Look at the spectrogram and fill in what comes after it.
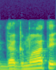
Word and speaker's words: догматы: Мы хотим, чтобы люди перешли на новый этап своего развития, на новый уровень своего бытия, чтобы поняли, что религиозные догматы – это разделение. Догматы, вернее, ударение на первое слово.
